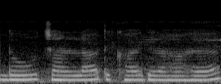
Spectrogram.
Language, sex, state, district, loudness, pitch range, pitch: Hindi, female, Bihar, Kishanganj, -26 LUFS, 205-215 Hz, 210 Hz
